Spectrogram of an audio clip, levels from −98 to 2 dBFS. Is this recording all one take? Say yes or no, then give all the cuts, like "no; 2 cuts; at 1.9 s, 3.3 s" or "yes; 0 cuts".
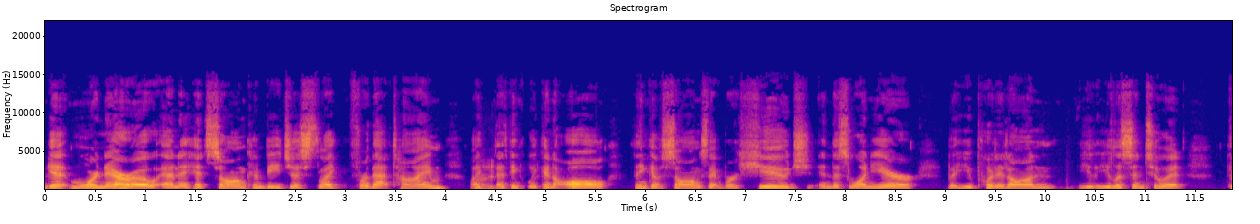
yes; 0 cuts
